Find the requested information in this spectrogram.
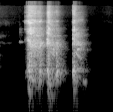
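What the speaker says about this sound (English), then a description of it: "it's just a cough" Three harsh coughs close to the mic, the first two run together and the third after a short pause, then silence.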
